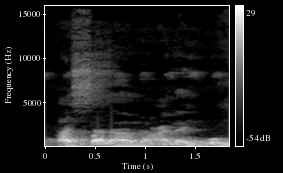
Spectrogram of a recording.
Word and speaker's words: Assalamualaikum: Ada panjangnya, lamnya panjang. Assalamualaikum warahmatullah.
